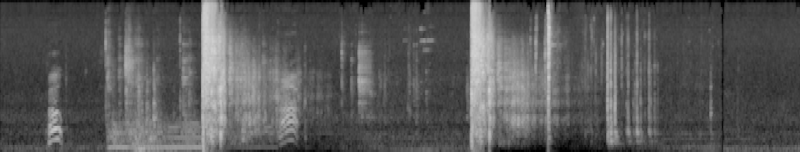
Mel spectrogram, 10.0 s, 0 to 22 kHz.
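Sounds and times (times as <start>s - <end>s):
shotgun shot echoing: 1.4s - 3.6s, 5.9s - 7.0s.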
